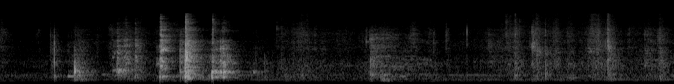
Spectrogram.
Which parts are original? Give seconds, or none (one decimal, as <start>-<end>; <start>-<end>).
1.1-1.7; 2.5-4.5; 5.0-6.7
